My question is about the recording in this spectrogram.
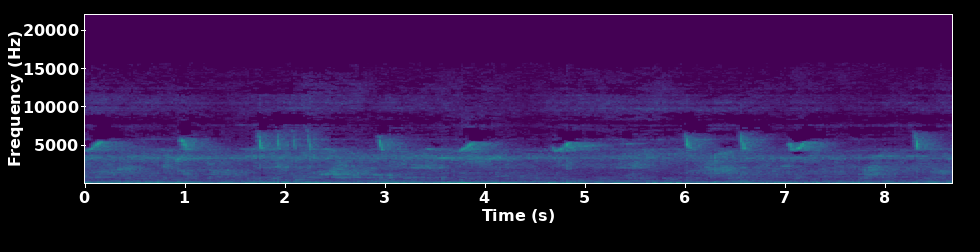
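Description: A bird calling over and over: short, high, upward-sweeping chirps about once a second, over a low steady rumble.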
